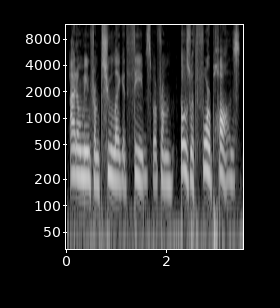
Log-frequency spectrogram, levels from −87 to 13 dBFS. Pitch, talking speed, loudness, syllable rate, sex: 205 Hz, 220 wpm, -17 LUFS, 4.9 syllables/s, female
